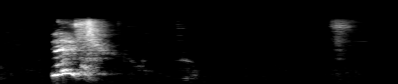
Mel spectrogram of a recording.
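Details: A woman's sneezing fit, looped and edited: a loud, drawn-out sneeze, then faint breaths and a small hiss.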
